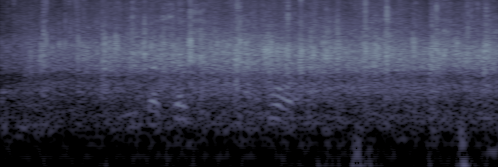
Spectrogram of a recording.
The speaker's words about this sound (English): Can you believe this? It's a good place to clap your hands.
